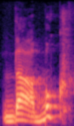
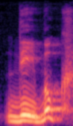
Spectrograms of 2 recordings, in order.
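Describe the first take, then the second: First: Said in the usual way. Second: The said as "dee", book louder and stressed. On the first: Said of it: "उसके बाद". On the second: Shown as a demonstration. Teacher showing students emphasis on book. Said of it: "बुक पे लगा रहे हैं".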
